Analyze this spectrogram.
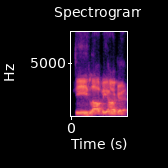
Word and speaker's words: Laveaga: Laveaga. I had to ask you to know how to pronounce it.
